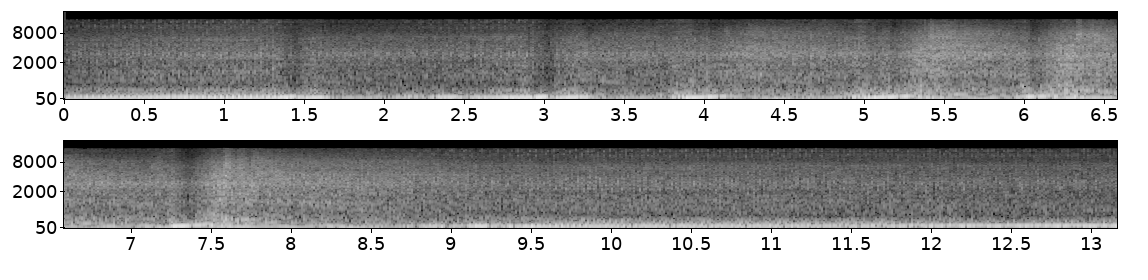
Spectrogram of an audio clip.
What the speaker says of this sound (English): Give it a little bit of rev.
